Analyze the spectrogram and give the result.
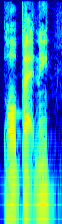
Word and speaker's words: Paul Bettany: Paul Bettany.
